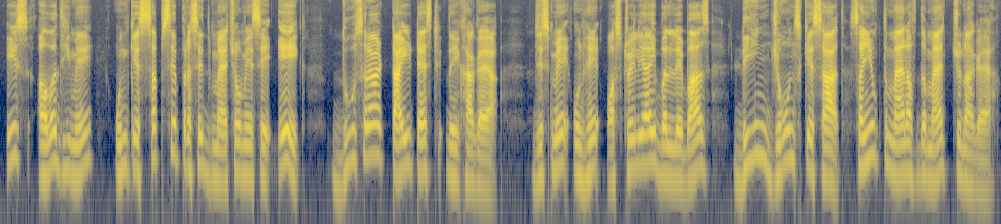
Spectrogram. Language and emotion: Hindi, neutral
